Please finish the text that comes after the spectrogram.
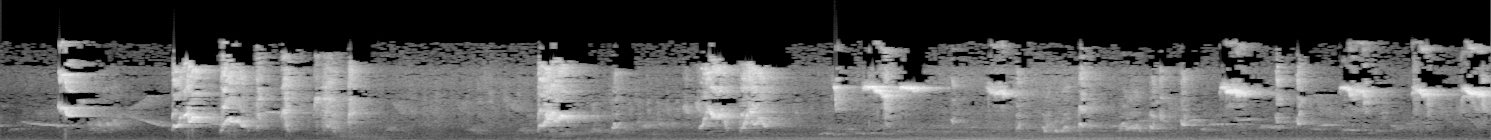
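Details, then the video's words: Jalak Rio myna, a lively singer used to draw song from other Jalak Rio birds that are new or slow to sing. It gives a long run of scratchy, chattering bursts and squawks, interspersed with high sharp whistles. "JALAK RIO GACOR untuk pancingan RIO RIO BAHAN OMBYOKAN & MALAS BUNYI"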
